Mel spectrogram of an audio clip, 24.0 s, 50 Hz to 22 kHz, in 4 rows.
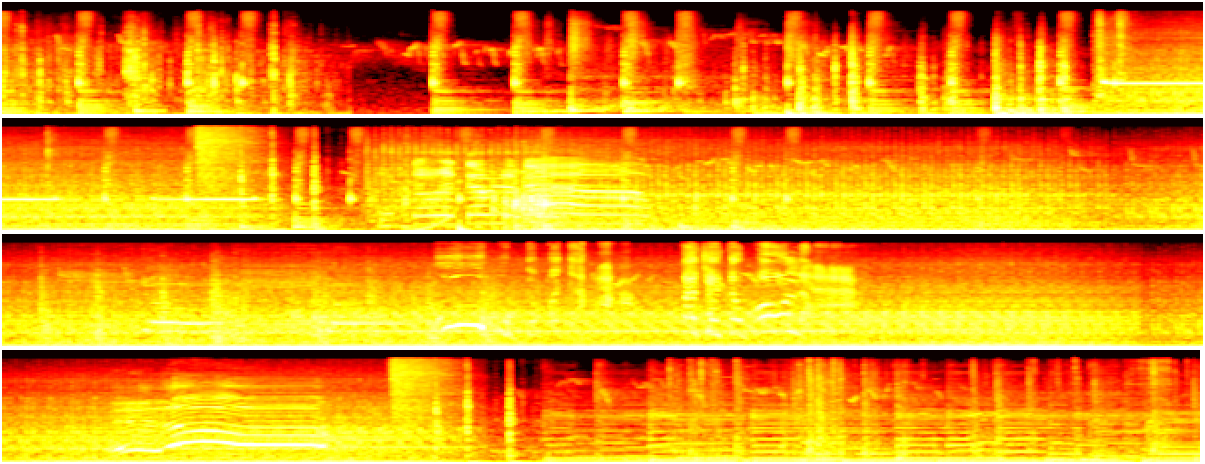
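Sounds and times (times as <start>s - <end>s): tractor engine idling: 5.4s - 24.0s.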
